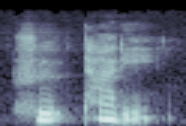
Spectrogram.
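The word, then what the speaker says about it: 二人: Now in the example, I've chosen 2 people, which is pronounced futari, futari.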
